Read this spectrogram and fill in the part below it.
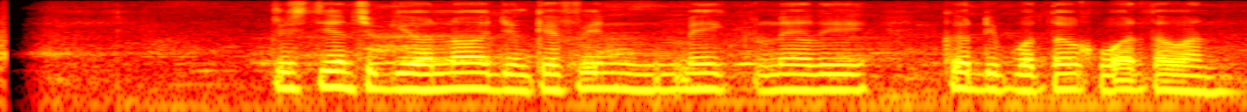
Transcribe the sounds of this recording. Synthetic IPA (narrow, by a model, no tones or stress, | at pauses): kɾist̪iansuɡiɔnɔd͡ʒɨŋkɛfinmɛiknɛlikɨrdipɔt̪ɔkuwa̰rt̪awan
